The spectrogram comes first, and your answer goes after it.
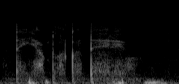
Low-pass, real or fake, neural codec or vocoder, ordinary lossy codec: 7.2 kHz; fake; vocoder, 22.05 kHz, 80 mel bands, WaveNeXt; none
